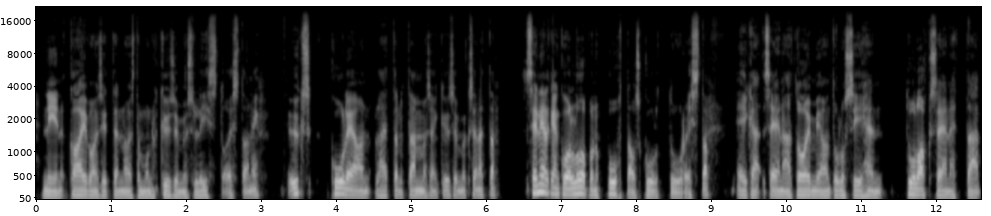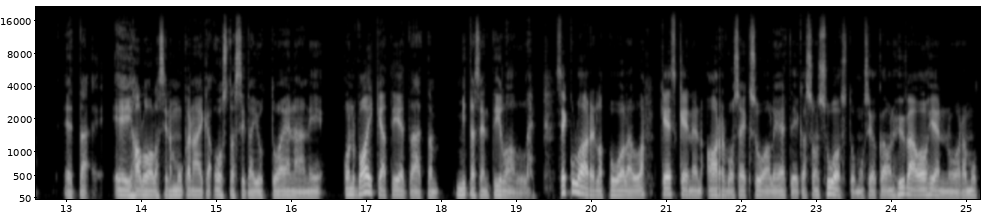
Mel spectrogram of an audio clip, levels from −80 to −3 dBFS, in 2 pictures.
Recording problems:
none

